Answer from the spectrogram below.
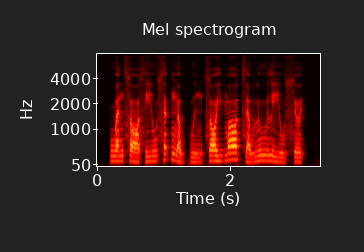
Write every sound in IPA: w ɐ˨˥ n s ɔː˨˩ s iː˨˧ w s ɐ˥ k̚ ŋ ɐ˨˩ w kʷ iː˨˩ m t͡s ɔː˧ j m ɔː˥ t͡s ɐ˨˥ w l uː˥ l iː˧ w s ɵ˧ t̚

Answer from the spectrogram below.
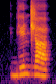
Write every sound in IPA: bʲ e n d͡ʒ a

